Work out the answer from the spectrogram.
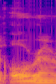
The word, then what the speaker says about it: Oura: Do you know the Aura ring? It's spelled Oura.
